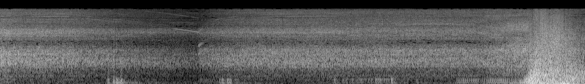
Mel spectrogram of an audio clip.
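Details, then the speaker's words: Homemade power inverter running from battery, beeping, powering a battery charger, 7.5 amp Sawzall and 1/2 hp 5 amp drill at once: steady hiss, drill spins up cleanly and pulls strong; inverter handles the load fine. "As you can hear, the unit's kicked in. Probably hear the beeping noise, but I'd say it's time to test this unit."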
